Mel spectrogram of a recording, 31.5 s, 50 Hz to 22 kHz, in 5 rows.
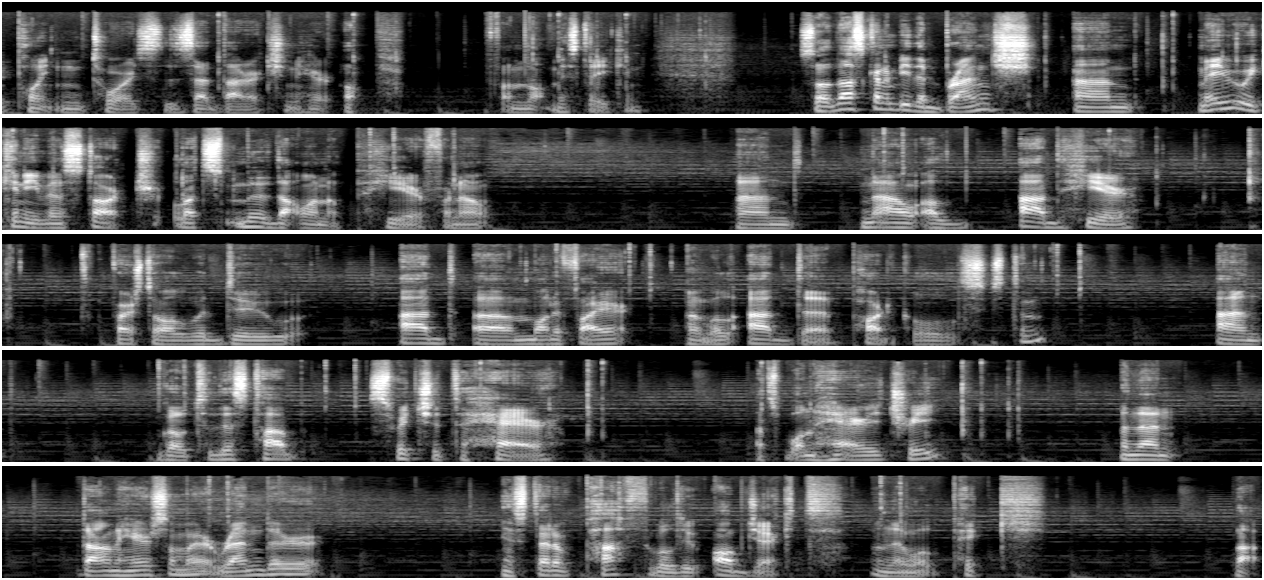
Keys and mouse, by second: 0.8 middle drag, 1.5 middle click, 2.5 shift+middle drag, 2.9-3.3 middle drag, 3.7-4.2 middle drag, 5.6 shift+middle drag, 6.1 middle drag, 7.1 g, 8.3 g, 10.4 click, 11.6 middle click, 12.3 ctrl+s, 15.5-17.7 drag, 19.4 click, 20.3 click, 21.0-21.4 middle drag, 21.6 shift+middle drag, 22.4 middle click, 23.1 middle click, 23.5 shift+middle click, 26.0 click, 27.2-28.0 drag, 29.4 click.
